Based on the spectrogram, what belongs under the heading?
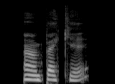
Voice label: "un paquet", French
